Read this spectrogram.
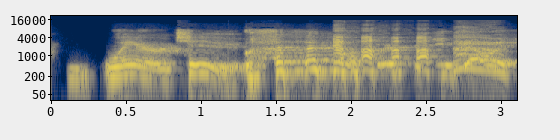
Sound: laughter

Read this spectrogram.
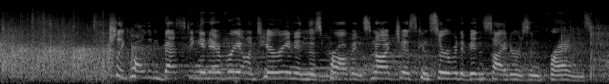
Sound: applause

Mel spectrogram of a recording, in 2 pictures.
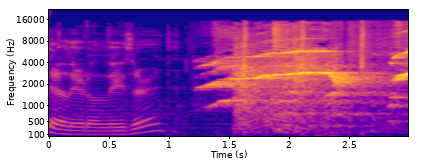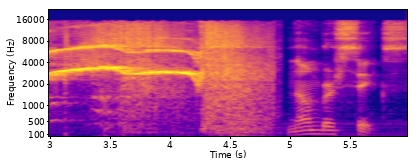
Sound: screaming

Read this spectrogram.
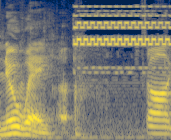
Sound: phone rings

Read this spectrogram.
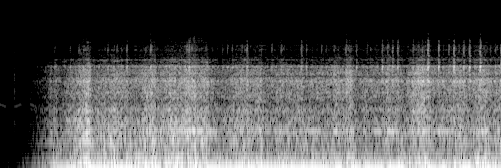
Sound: plane engine roaring

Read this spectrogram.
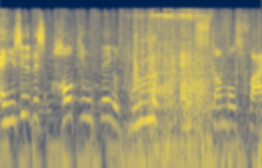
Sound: grunts

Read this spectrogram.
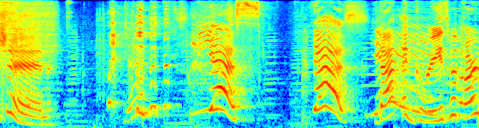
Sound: laughs

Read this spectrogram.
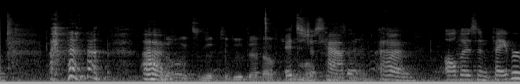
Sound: chuckle

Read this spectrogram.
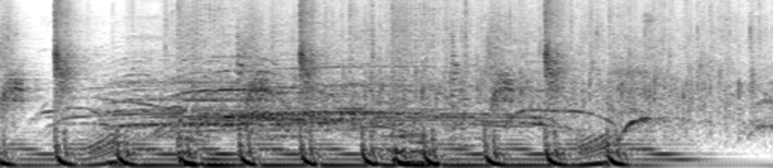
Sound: audience cheering; audience applauds

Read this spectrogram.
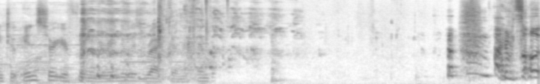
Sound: laughs

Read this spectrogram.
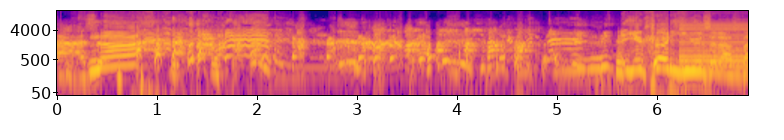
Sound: everyone breaks into hysterical laughter; buzzes

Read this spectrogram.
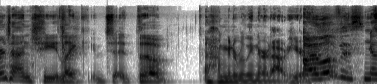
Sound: foreign language

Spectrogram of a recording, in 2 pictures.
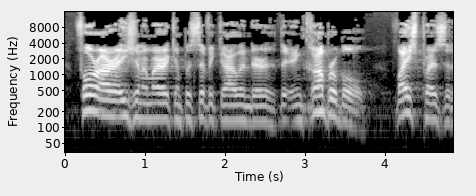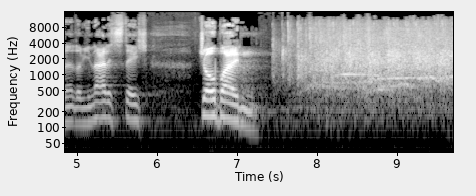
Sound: applause

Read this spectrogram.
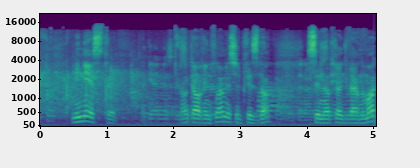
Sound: applause

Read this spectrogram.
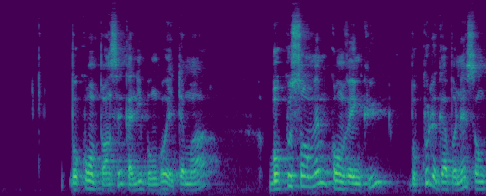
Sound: speaking in foreign language

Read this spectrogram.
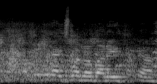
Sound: audience laughs

